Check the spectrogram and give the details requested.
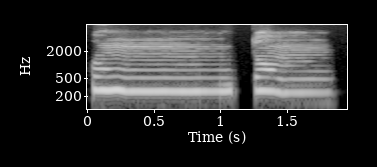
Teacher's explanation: Circle your lips for dhamma and give tawassut on T. Why? Because you can see these letters, Lin Umar, and this meme is one of them, and you are giving capital T, and what it stands for, tawassut.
